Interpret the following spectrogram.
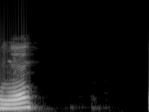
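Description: A man's voice says one short word, then near silence follows.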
